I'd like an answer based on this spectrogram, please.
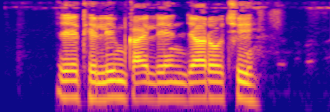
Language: Goaria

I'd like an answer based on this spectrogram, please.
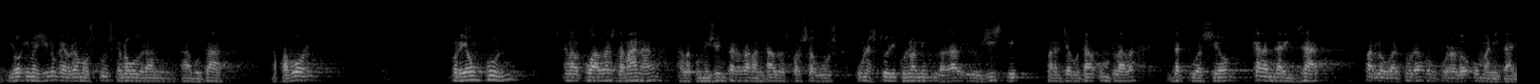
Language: Catalan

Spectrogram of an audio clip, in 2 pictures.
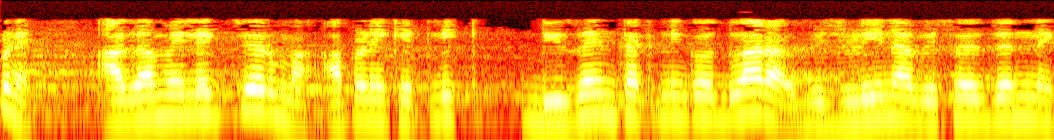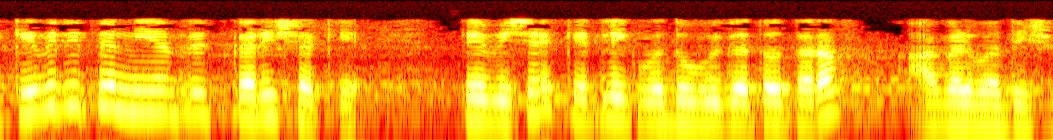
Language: Gujarati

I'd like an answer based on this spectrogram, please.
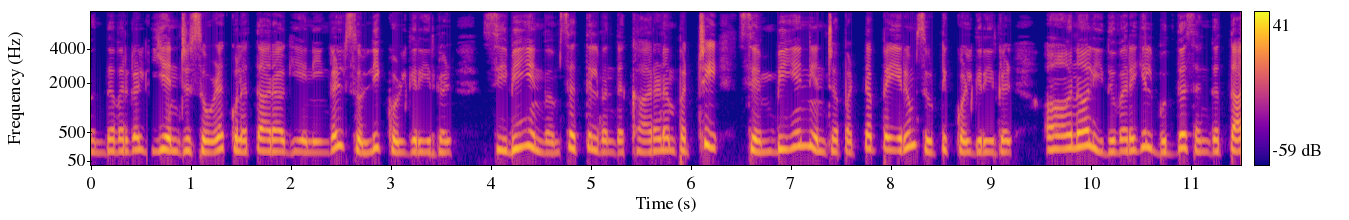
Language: Tamil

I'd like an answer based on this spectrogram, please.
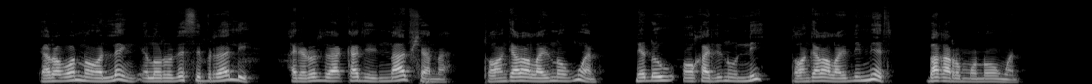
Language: Masai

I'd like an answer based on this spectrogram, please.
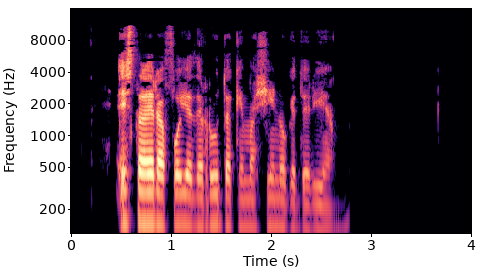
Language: Galician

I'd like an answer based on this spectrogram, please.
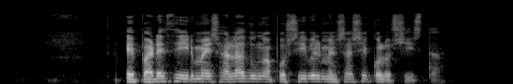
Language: Galician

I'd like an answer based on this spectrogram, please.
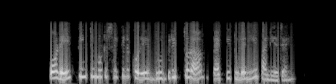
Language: Bangla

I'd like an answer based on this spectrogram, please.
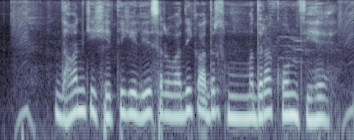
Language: Hindi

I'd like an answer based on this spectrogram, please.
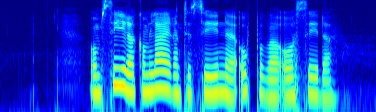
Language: Norwegian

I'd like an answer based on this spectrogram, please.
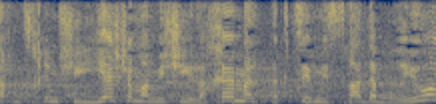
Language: Hebrew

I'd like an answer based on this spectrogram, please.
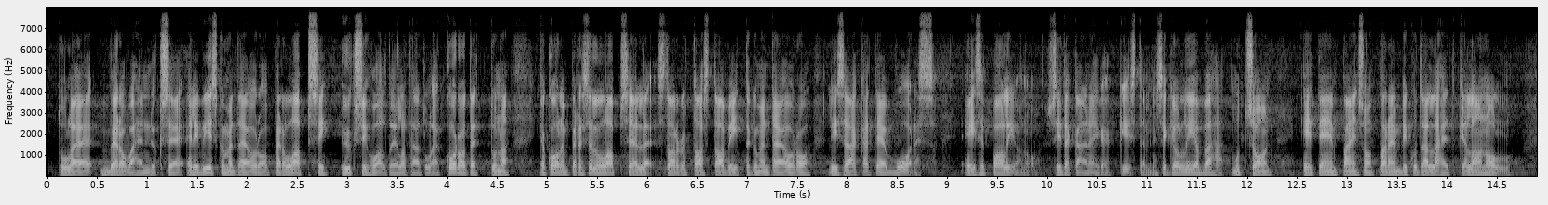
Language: Finnish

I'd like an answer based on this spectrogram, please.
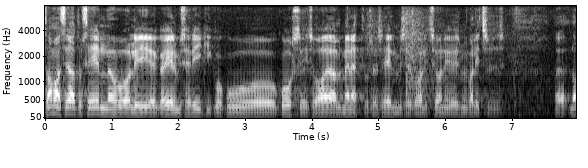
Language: Estonian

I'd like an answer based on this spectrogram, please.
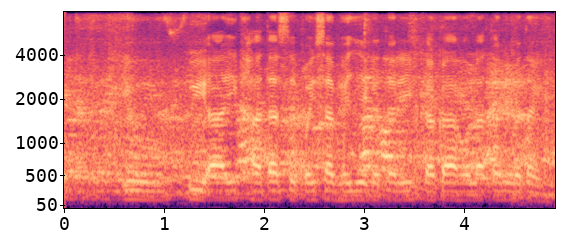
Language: Bhojpuri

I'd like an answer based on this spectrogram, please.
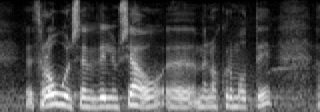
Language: Icelandic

